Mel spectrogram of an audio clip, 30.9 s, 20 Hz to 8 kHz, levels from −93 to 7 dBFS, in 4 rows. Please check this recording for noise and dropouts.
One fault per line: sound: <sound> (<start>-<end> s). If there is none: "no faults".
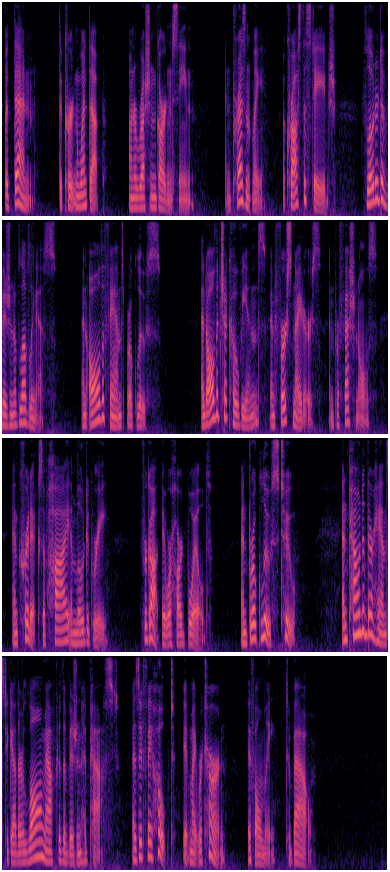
no faults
